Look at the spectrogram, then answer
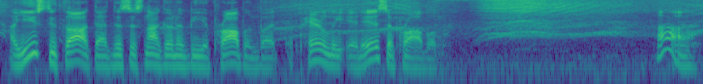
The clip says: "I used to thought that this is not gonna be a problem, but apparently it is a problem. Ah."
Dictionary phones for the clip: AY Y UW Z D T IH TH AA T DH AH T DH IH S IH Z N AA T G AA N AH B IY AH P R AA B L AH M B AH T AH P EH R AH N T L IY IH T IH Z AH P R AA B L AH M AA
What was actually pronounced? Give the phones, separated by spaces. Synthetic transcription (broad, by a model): AY Y UW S T IH TH AA T DH AH T DH IH S IH Z N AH T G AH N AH B IY AH P R AA B L AH M B AH T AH P EH R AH N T L IY IH T IH Z AH P R AA B L AH M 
